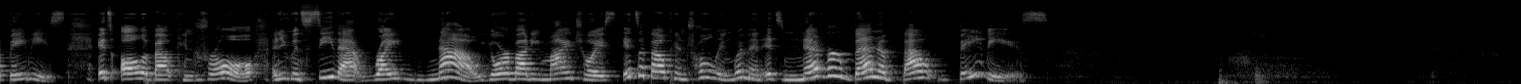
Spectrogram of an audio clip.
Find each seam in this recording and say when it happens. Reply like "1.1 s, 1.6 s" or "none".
none

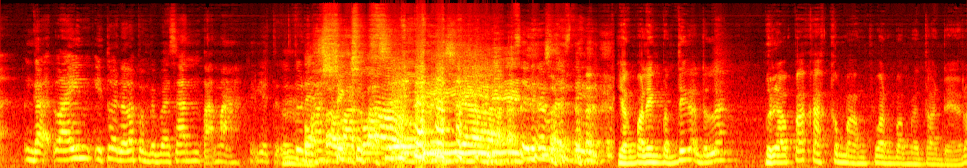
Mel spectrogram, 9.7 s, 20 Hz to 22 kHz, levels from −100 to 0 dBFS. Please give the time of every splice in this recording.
6.1 s

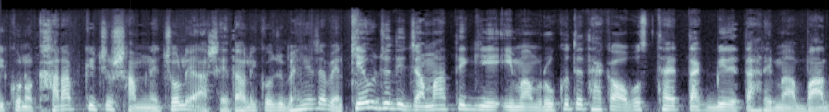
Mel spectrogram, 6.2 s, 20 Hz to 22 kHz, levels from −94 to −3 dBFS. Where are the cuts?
2.6 s

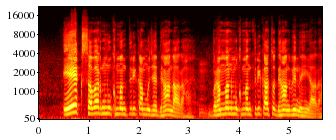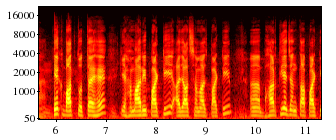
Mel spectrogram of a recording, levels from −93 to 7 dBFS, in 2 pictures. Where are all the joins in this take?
5.9 s

